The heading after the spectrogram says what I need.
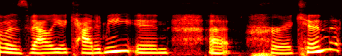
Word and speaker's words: Hurricane: Valley Academy in uh Hurrican not hurricane uh we had uh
